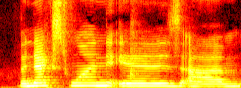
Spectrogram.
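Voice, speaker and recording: Her pitch is fairly high, and her intonation fairly even. Audible room echo surrounds this woman's voice. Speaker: real estate agent. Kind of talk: screen-share walkthrough of property comparables. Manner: casual, many fillers.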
